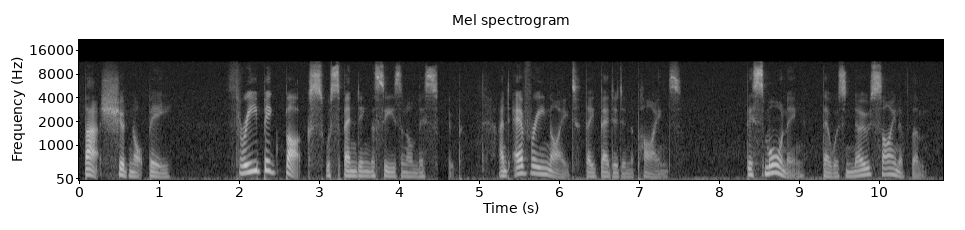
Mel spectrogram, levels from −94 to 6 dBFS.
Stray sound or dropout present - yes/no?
yes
